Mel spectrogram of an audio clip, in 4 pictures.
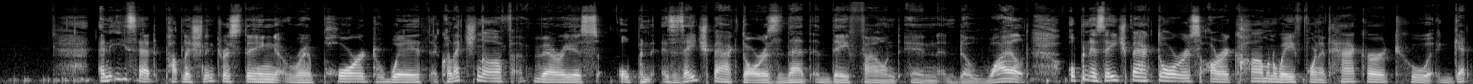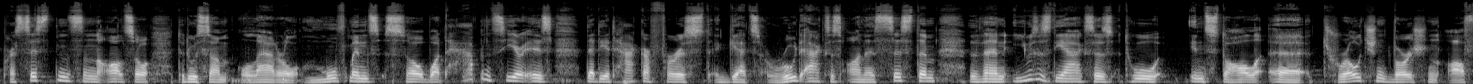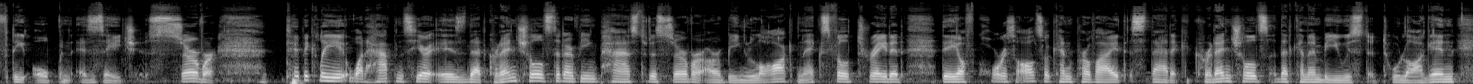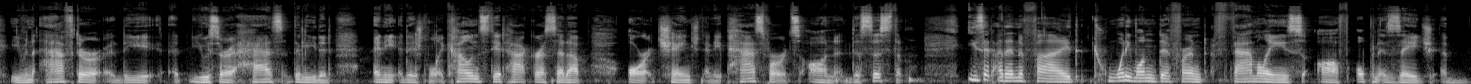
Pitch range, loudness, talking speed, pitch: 110-140 Hz, -16 LUFS, 130 wpm, 125 Hz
